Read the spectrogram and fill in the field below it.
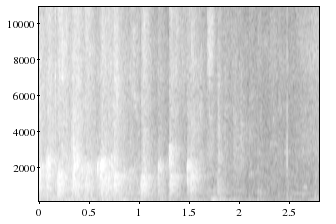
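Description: An audience applauds in an echoing hall, then the applause dies away.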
